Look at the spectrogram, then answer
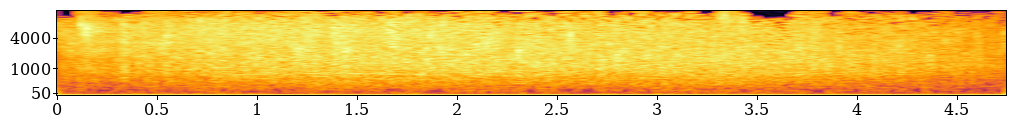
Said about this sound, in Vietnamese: Sư xin một tràng pháo tay.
